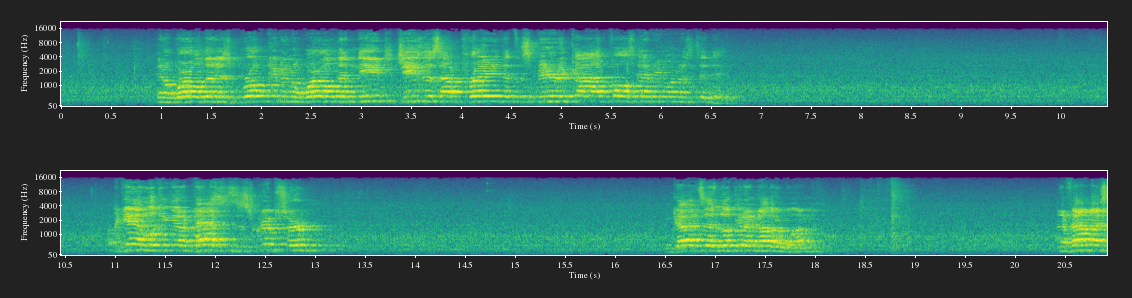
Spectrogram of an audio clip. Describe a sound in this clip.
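A man speaks calmly through a headset microphone in a room with some echo.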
